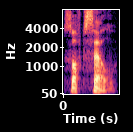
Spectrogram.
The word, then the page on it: soft sell: British English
